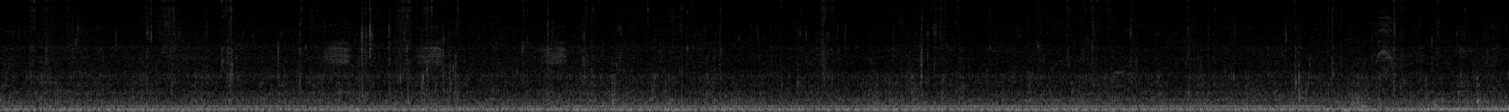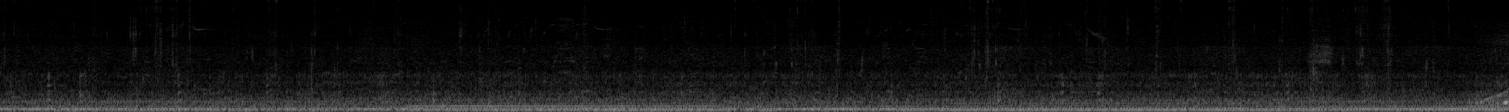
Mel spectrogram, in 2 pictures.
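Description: Low, steady hum of motor-boat engines on the river, the tone shifting a couple of times as the engine note changes.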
